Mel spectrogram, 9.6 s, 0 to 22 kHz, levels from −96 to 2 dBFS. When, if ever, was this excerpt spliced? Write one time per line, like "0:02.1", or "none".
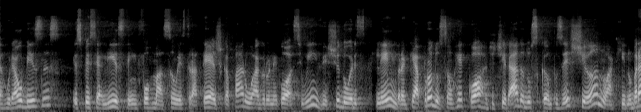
0:05.6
